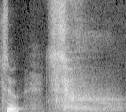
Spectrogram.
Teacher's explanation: the consonant is sort of at the beginning, and then you do that long air coming out in each one of these. So the tsu releases like that. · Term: tsu sound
